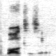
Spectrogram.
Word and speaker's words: Baltazar: Yeah, Baltazar.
